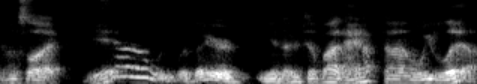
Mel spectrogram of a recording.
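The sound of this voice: A man speaks at a moderate pace with a medium pitch, very wide pitch swings and vocal fry.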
